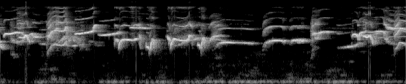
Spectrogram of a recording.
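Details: Captive Oriental magpie-robins at a breeding farm, mating and stirring rivals to sing: loud, rich whistled phrases with sweeping and trilled notes high in pitch, delivered almost continuously with brief pauses, plus a faint low hum.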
